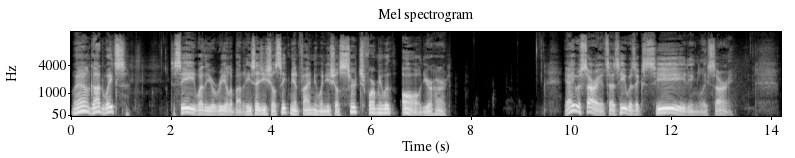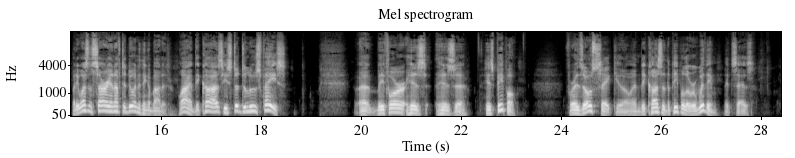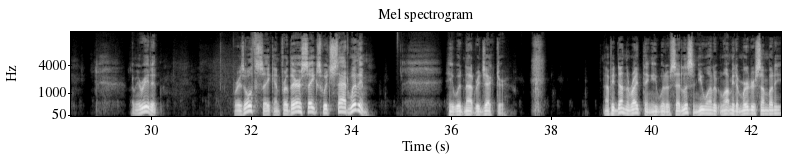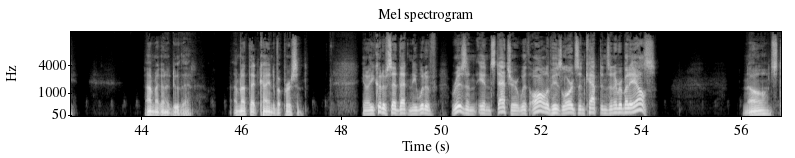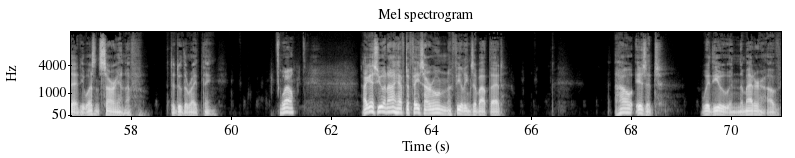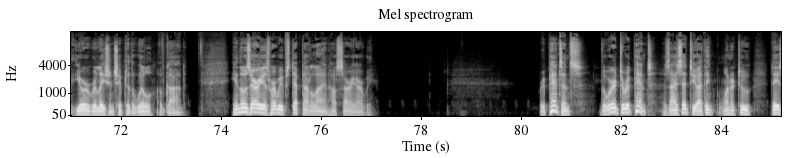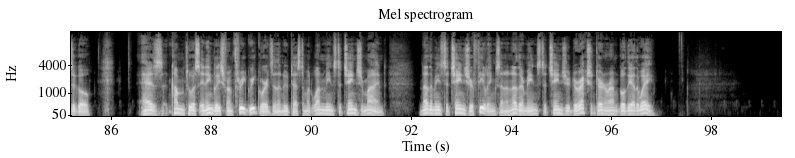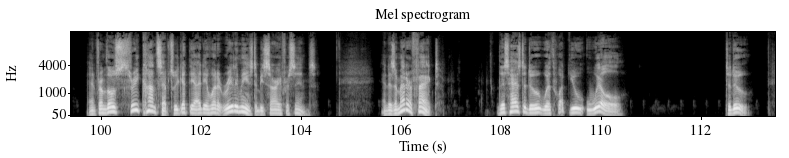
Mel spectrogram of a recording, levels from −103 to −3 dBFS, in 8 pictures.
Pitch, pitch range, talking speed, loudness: 110 Hz, 90-135 Hz, 160 wpm, -19 LUFS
